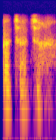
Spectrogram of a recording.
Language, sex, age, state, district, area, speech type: Gujarati, male, 30-45, Gujarat, Surat, urban, conversation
